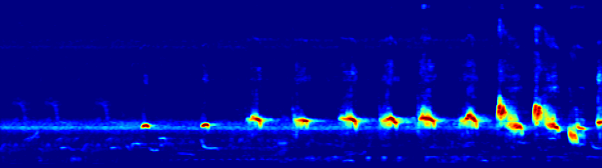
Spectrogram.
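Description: Short, sharp small-bird chirps, starting about a second and a half in and repeating faster and louder, about one every half second at first and several a second by the end. They sound over a steady high-pitched insect note.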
